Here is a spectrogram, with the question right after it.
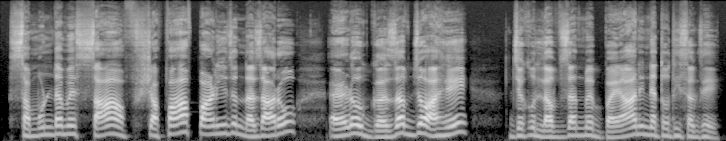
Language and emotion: Sindhi, surprised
